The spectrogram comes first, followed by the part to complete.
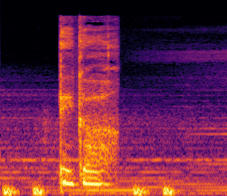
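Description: Heartbeat sound effect from a film soundtrack: two double thumps, lub-dub, about a second and a half apart, over a low steady drone. A short spoken word from the narration falls between them.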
